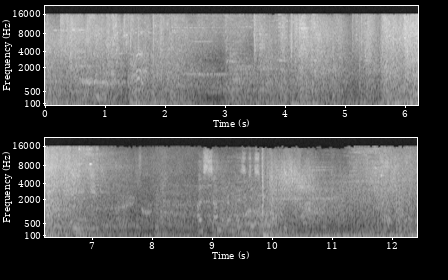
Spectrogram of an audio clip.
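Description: Game spells and attacks crackle and clash in a busy fight.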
